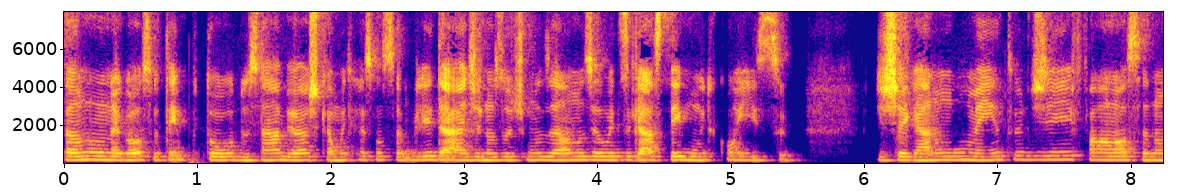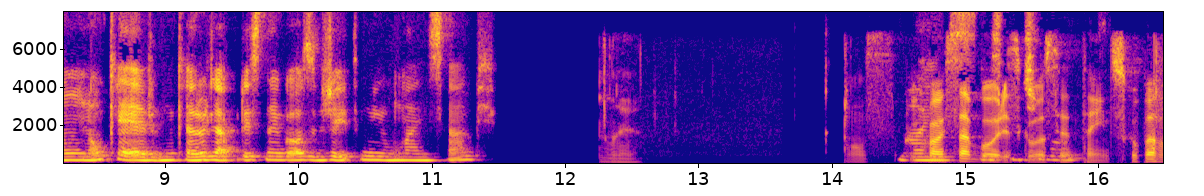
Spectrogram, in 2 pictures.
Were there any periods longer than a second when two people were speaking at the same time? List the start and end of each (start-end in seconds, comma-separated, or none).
14.5-15.8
